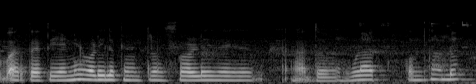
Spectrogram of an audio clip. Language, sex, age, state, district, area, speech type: Kannada, female, 18-30, Karnataka, Koppal, rural, spontaneous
